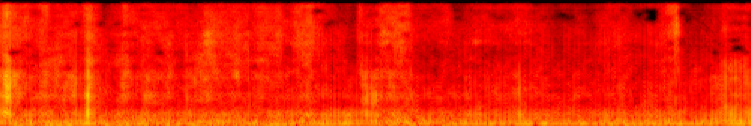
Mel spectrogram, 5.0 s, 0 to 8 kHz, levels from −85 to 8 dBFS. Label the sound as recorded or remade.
remade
